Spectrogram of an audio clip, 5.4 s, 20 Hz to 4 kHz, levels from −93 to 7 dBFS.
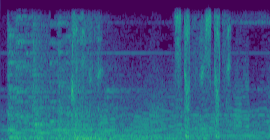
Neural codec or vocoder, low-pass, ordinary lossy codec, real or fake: none; 3.6 kHz; none; real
